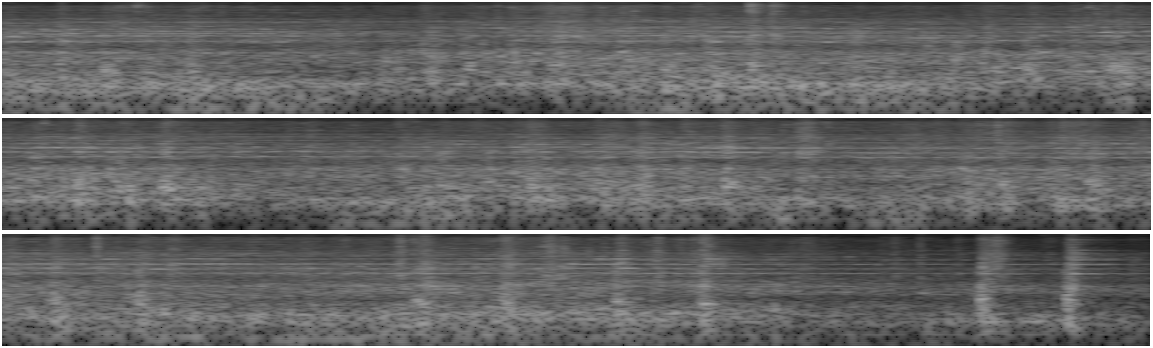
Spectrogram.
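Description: Empty railway tank wagons of a freight train rolling past at close range: a dense rumble of wheels on rail with clicks over the rail joints and a thin, steady high ring above it. The sound fades near the end as the last wagon passes.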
